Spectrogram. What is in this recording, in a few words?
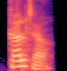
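"kultur", Indian English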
